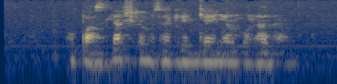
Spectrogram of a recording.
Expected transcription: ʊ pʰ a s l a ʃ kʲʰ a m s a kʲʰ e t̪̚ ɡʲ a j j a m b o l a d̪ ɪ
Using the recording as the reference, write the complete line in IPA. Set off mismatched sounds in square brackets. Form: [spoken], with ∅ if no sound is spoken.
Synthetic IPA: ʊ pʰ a s l a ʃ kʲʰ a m s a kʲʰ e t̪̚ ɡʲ a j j a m b o l a d̪ ɪ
